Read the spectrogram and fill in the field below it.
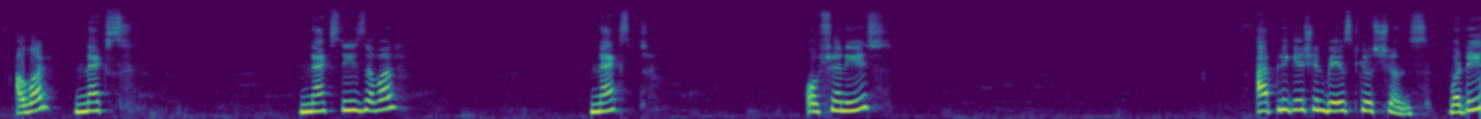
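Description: A woman speaks clearly into a close microphone, in short phrases with pauses.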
